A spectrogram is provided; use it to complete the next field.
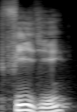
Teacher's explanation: la punta de la lengua está en los dientes inferiores y el medio de la lengua se acerca al paladar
